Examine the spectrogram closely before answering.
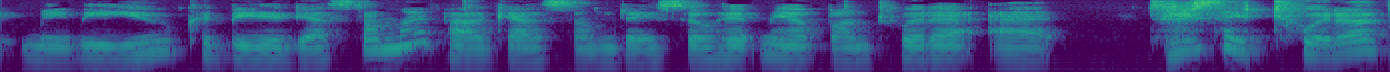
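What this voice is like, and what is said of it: New York accent. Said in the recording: “Sometimes my New York accent really comes out in unexpected ways.”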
